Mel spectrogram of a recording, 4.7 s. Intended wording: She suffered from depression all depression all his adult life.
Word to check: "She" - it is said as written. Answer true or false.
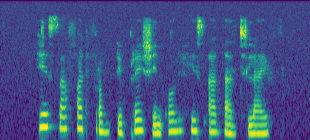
false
